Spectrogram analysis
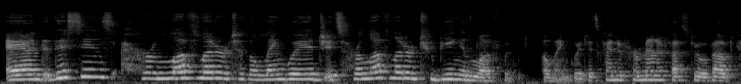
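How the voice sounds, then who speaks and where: A woman whose first language is French talks casually to camera about a book she has read, thoughtful and often pausing on fillers. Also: on the high side, lively intonation, mellow. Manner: thoughtful, hesitant, many uh fillers. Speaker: book vlogger. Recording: roomy echo.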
